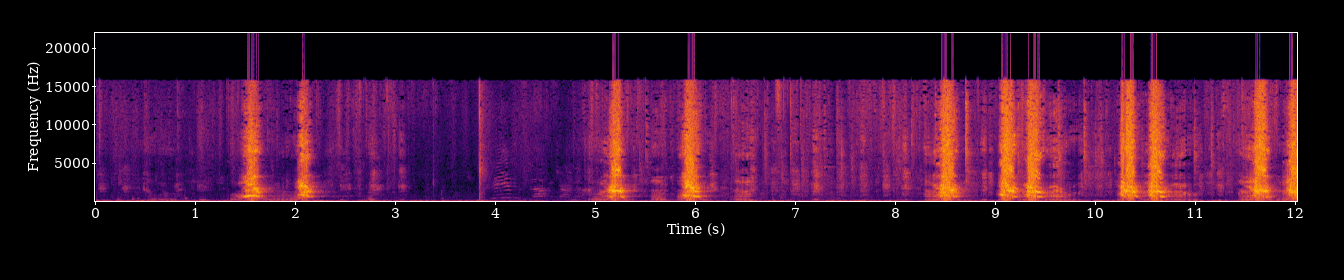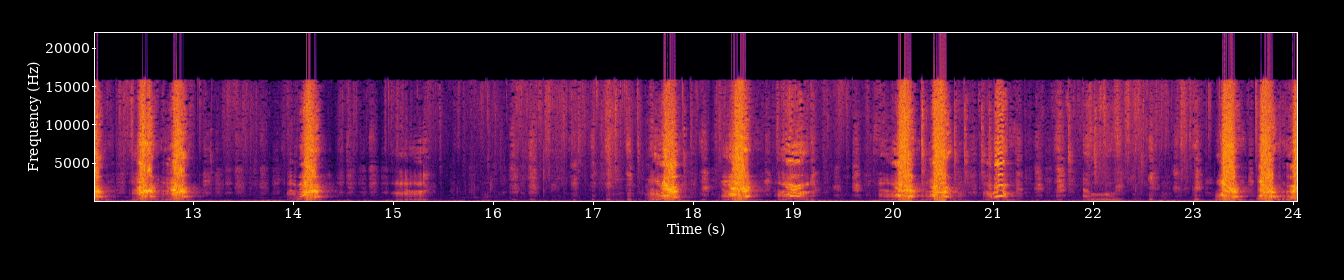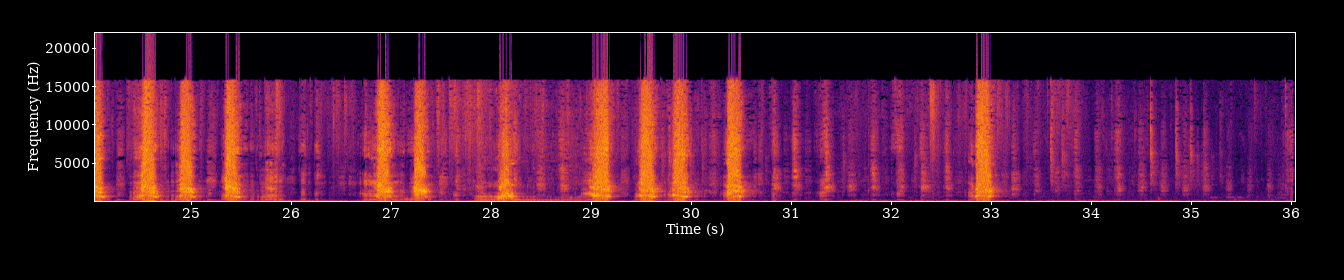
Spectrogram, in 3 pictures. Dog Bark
0:01.4 0:02.4, 0:05.0 0:06.3, 0:08.4 0:10.9, 0:11.5 0:13.1, 0:14.0 0:14.4, 0:17.6 0:19.2, 0:19.9 0:21.2, 0:23.2 0:25.9, 0:26.8 0:30.7, 0:32.8 0:33.2

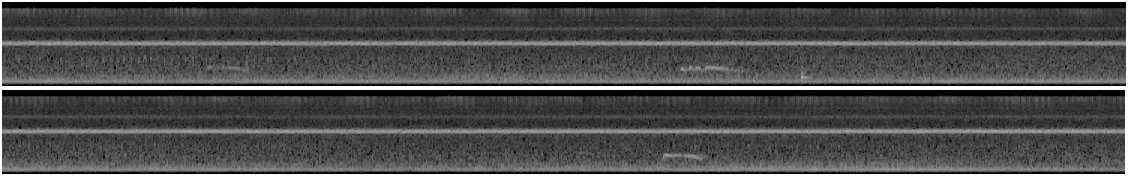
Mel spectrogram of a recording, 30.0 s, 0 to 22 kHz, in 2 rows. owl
0:02.7 0:03.4, 0:09.0 0:10.0, 0:23.7 0:24.4

